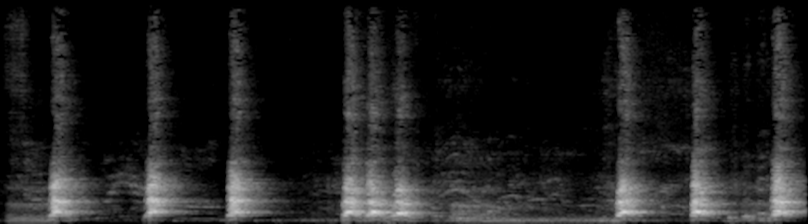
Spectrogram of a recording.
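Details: Five-month-old Australian Shepherd Koda barking at Happy Gilmore shown on a big screen at home, filmed with an iPhone; sharp barks in uneven bursts, a quick triple, a lull with television voices, then three more.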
